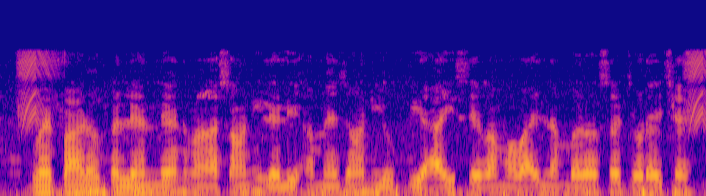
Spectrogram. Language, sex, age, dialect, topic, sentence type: Maithili, male, 18-24, Angika, banking, statement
